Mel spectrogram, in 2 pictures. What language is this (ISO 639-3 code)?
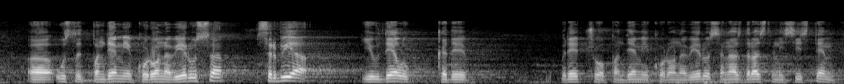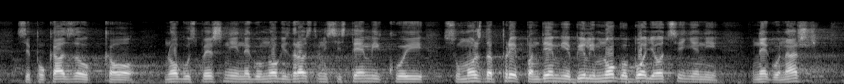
srp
